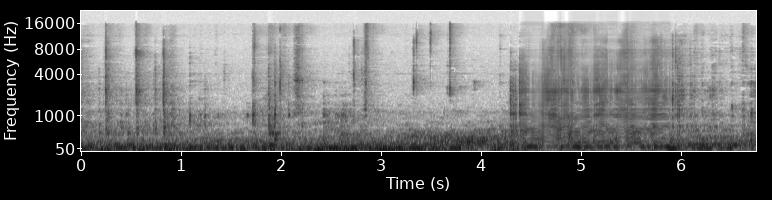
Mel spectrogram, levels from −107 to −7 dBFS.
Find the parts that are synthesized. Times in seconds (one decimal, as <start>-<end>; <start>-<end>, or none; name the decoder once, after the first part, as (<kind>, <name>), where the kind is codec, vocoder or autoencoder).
4.4-5.9 (vocoder, BigVGAN v2)

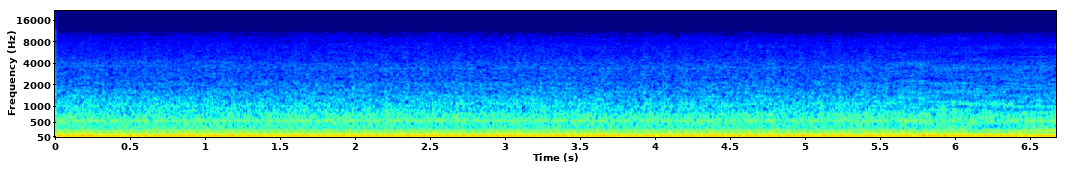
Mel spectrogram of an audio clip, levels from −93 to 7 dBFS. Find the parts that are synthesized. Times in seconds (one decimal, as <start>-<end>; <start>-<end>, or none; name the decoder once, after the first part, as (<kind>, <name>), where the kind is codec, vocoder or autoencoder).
5.6-6.7 (codec, SNAC)

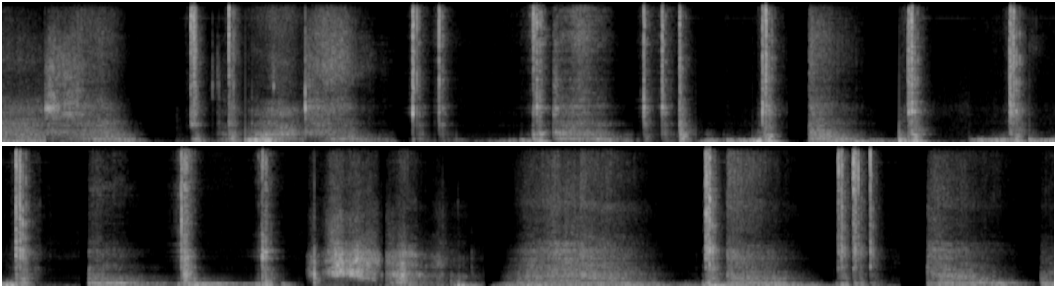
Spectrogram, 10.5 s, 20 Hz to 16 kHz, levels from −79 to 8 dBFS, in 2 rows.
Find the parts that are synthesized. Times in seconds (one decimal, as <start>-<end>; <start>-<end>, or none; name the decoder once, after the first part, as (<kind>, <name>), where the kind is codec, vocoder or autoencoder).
1.9-3.4 (codec, SNAC); 5.5-6.8

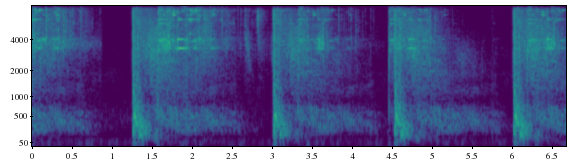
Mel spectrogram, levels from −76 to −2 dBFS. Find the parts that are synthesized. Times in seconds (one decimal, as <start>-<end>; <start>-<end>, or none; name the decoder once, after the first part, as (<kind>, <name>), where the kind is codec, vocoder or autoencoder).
1.9-3.6 (vocoder, Vocos)

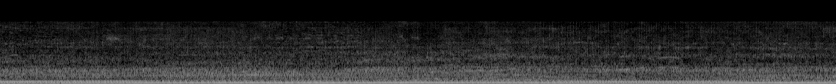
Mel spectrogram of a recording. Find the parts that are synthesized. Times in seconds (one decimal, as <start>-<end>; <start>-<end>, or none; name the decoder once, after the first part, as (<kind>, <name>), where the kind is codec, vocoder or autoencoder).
0.6-2.7 (autoencoder, DAC-VAE); 3.6-8.4

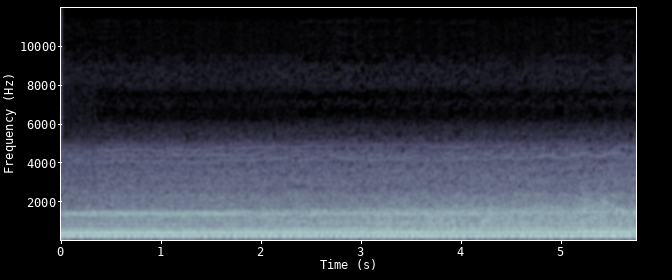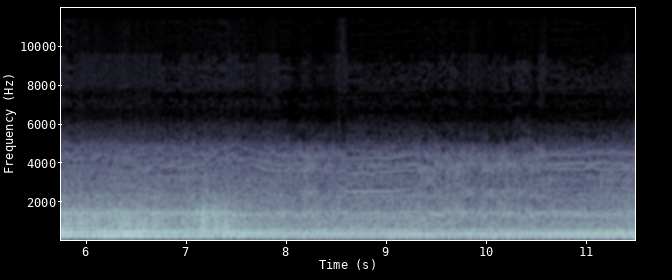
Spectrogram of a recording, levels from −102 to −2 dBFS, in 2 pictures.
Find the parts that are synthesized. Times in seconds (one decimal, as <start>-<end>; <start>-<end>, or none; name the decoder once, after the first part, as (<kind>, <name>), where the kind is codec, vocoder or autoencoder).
8.0-8.6 (codec, HILCodec); 9.3-10.6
